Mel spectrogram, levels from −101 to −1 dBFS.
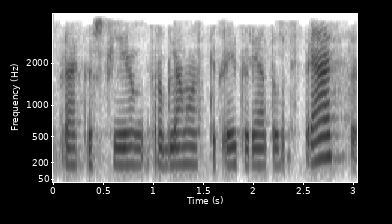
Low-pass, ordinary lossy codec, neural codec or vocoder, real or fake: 3.6 kHz; MP3, 32 kbps; codec, 16 kHz, 4 kbps, FunCodec, trained on Chinese and English, 50 frames a second; fake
